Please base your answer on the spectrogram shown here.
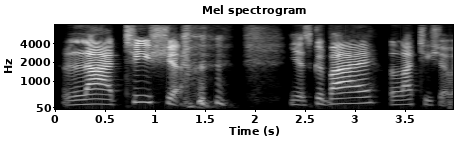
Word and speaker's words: Letecia: accept no objection here it's pronounced Latisha yes goodbye a lot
